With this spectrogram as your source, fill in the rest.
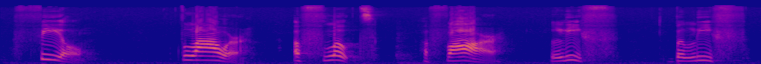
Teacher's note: put your upper teeth on your bottom lips and blow air your vocal folds will not vibrate for example feel flower a float a far leaf belief the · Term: labial Dental sound, labiodental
